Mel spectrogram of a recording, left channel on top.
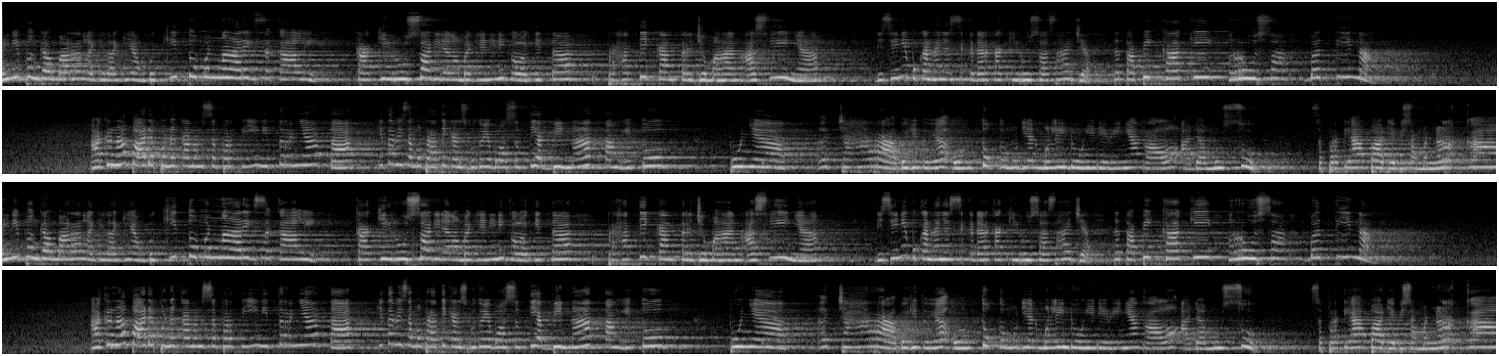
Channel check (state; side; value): normal; both; correlation 0.44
